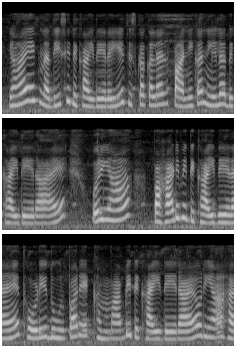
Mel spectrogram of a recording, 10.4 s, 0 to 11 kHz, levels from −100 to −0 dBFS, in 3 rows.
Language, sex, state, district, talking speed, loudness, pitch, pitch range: Hindi, female, Chhattisgarh, Kabirdham, 210 wpm, -30 LUFS, 260 Hz, 230-300 Hz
